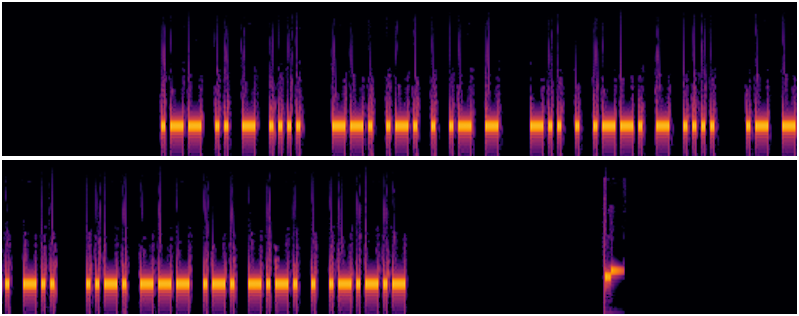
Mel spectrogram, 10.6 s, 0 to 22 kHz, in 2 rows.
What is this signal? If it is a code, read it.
Morse code, heard as a keyed tone, about 40 wpm, 700 Hz. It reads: WITH GREAT DEPTH AND FORCE.
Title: Sentences from Top 1200 Words 40wpm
